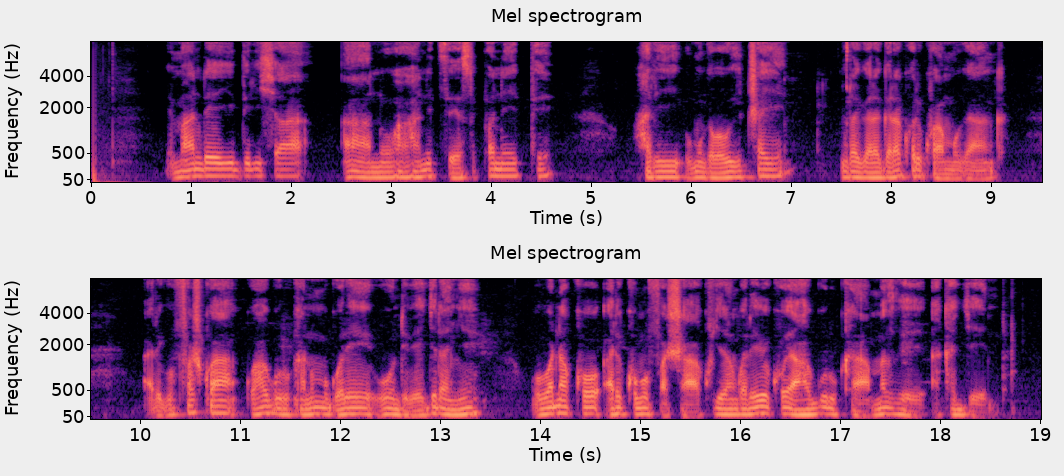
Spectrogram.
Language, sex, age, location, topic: Kinyarwanda, male, 18-24, Huye, health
